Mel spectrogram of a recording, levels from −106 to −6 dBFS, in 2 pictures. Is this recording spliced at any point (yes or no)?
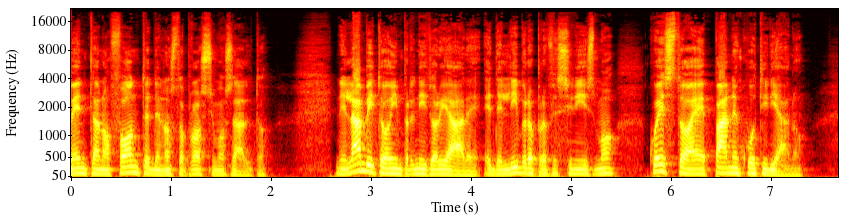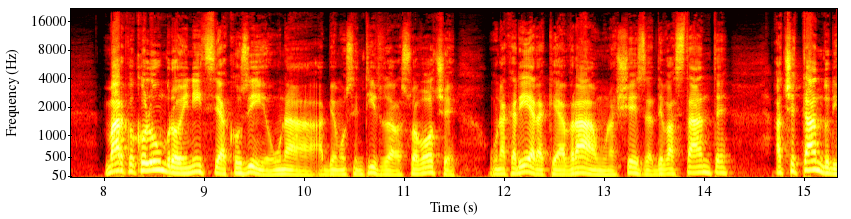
no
